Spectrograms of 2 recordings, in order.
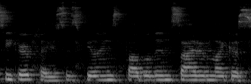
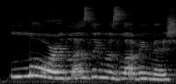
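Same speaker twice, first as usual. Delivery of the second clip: plain reading voice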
